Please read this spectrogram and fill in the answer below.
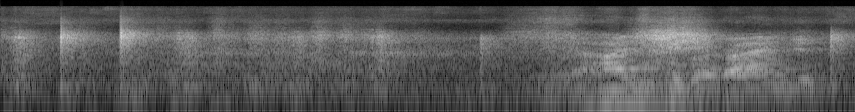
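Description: Chalk writing on a chalkboard: a few sharp taps and scratchy strokes as digits are written. A man's voice is heard briefly about three seconds in.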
